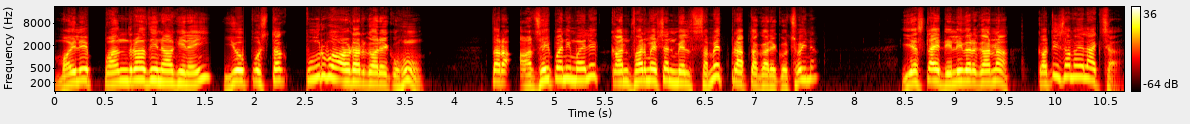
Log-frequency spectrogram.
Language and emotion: Nepali, angry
